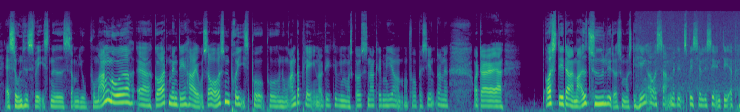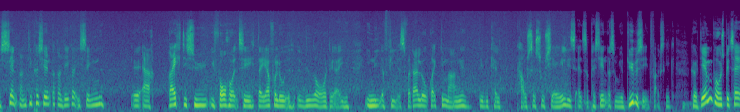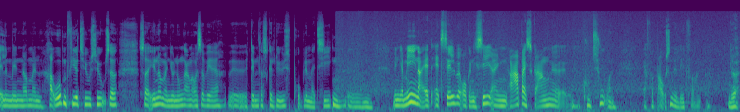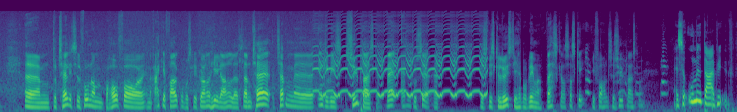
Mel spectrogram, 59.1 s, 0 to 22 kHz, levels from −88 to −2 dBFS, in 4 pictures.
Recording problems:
hiss; noticeable; from 13 to 26 s and from 36 to 51 s; 20 dB below the speech
siren; noticeable; from 51 to 54 s; peak 3 dB below the speech
dog barking; faint; from 56 to 58 s; peak 15 dB below the speech

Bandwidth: 15 kHz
